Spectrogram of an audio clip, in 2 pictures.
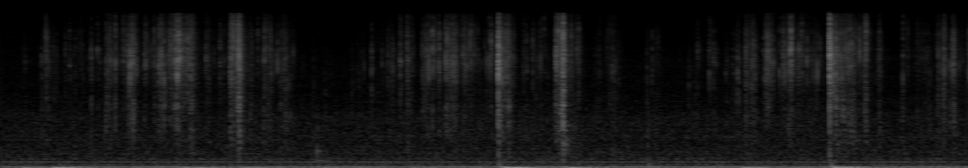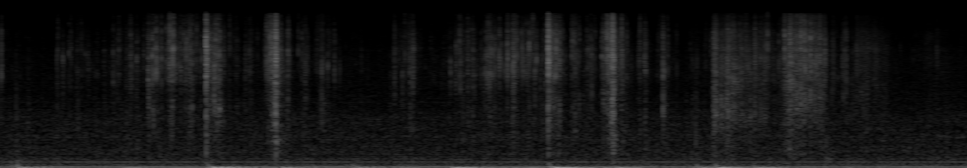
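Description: Foil trading-card pack wrappers being torn open and crinkled, with cards handled and tapped onto stacks in irregular sharp clicks. A steady low hum runs underneath.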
